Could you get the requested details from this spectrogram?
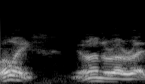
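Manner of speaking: quick, high, urgent police officer voice. Bursting in to scare someone off, pretending to be police: cop impersonation. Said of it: "My cop impersonation was perfect".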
